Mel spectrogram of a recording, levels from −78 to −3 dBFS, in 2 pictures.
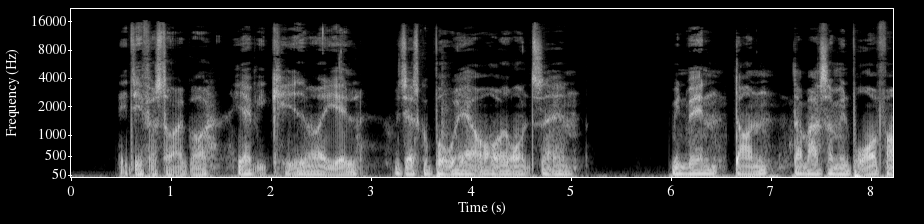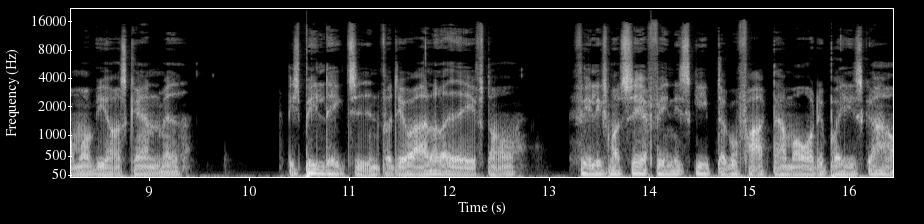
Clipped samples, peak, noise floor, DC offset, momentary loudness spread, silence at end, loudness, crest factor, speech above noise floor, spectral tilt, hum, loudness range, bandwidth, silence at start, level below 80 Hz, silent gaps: under 0.1%; 0 dBFS; -48 dBFS; under 0.1%; 7 LU; 0 s; -19 LUFS; 18 dB; 30 dB; -4.5 dB/octave; none; 3 LU; 17 kHz; 0.5 s; -26 dBFS; none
